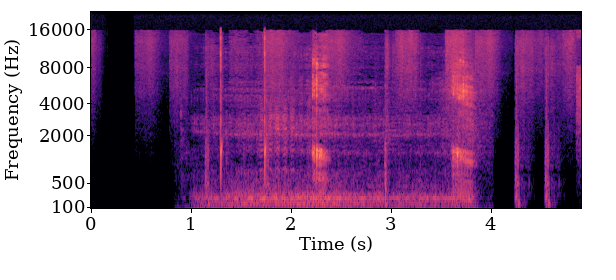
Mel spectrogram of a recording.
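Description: A pig grunts nearby.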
